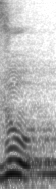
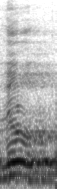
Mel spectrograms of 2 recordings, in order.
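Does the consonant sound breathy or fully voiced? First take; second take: breathy; voiced. First: The consonant lets breath flow out, sounding breathy. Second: The breath is held and only voice flows. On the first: The speaker calls it wrong. "Kalau mengalir nafas seperti ini" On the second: The speaker calls it right. "nafasnya tertahan, suaranya yang ngalir"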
